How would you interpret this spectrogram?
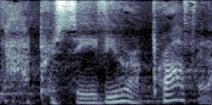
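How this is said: It sounds humble and submissive.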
